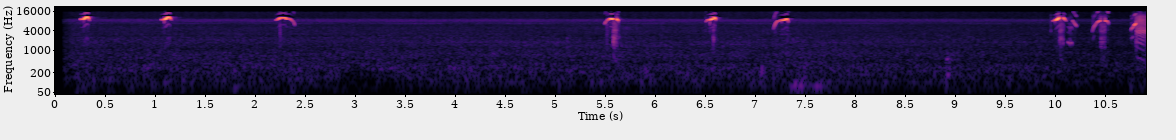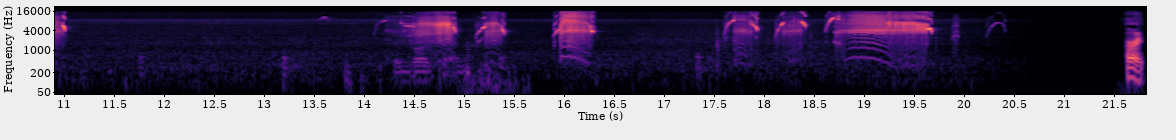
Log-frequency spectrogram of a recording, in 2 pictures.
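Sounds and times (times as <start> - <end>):
saki monkey squeaking and squealing: 2.2 - 2.4, 6.6 - 7.4, 10.0 - 11.1, 14.2 - 16.4, 17.6 - 20.4.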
